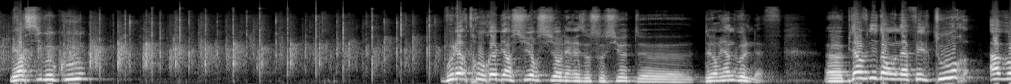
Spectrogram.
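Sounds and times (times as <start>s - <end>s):
audience applause: 0.0s - 4.6s
speech: 0.1s - 1.0s, 4.4s - 10.1s.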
